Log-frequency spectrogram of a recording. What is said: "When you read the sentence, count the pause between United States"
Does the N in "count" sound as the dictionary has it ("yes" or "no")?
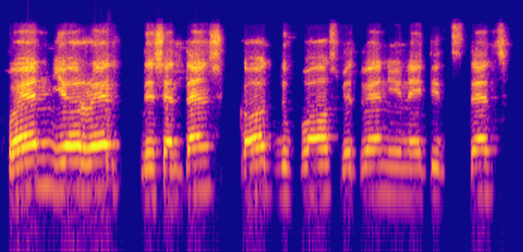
no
